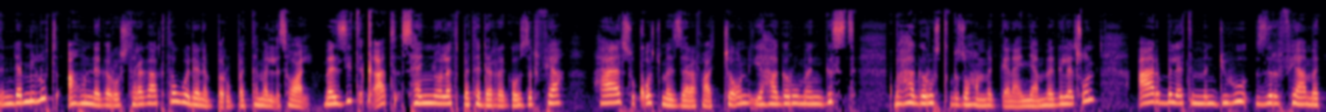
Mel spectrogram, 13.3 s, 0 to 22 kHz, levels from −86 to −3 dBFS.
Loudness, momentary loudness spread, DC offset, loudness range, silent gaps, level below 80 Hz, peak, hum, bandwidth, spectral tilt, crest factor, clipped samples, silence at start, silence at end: -23 LUFS; 5 LU; under 0.1%; 2 LU; none; -54 dBFS; -6 dBFS; none; 16 kHz; -5.5 dB/octave; 16 dB; under 0.1%; 0 s; 0.05 s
